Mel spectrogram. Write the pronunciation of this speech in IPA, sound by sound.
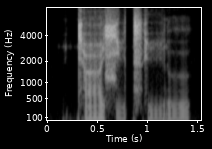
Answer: cʰ a ɕ i t͡sʼ i ɾ ɯ

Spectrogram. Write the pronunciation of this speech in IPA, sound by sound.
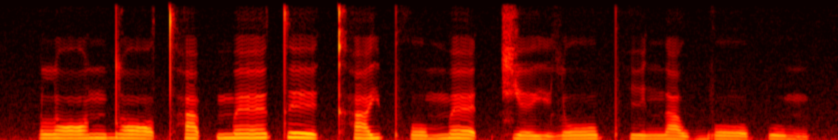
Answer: l ɔː˩˧ n d ɔː˧˩ t̪ʰ a˧ p̚ m ɛː˧˥ t̪ eː˥˨ kʰ a˧˥ j pʰ o˩ m ɛː˥˨ t̚ t͡ɕ eː˧˩ j l oː˧˥ pʰ i˧ n a˧˩ w b oː˧˩ p u˧˩ m

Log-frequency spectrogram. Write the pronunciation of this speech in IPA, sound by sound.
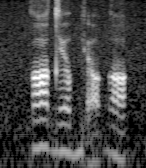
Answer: k ɔ d ʏ o̯ bʲ ɔ̰ ɡ ɔ

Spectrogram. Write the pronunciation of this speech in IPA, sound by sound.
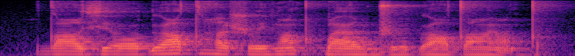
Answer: dˤ əː w xʲ ɔː ɗ oː tˤ ɦ ə˞ ʂ u e̯ v ũ tˤ ɡ͡b aː w ɖ͡ʐ u o̯ ɗ ɔː tˤ w ɛ̃ tˤ

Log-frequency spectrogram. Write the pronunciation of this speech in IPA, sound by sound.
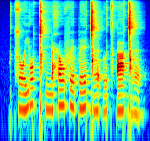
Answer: t͡s o j o ǀʰ i ħ o f e p e ɡ͡ǀ ɛ ʔ ɯ t͡sʼ a ɡ͡ǀ ɛ

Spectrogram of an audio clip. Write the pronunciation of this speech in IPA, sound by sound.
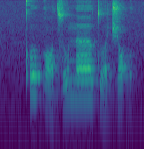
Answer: kʼ o˥ ɡ ɔ˩ d͡z u˥ n ɜː˥ tʷ ʌ˩ d͡ʒ ɔ˥ ɡ

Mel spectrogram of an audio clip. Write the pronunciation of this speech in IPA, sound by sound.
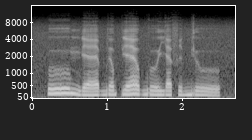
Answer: uː mʲ ɛː b ɪ o̯ pʲ ɛː o̯ b uː j ɛ f i bʲ uː

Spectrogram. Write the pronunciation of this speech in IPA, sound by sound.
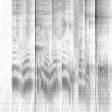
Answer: lʲ o̤˦˨ β ẽ˦ ǃ ḭ˦ lʲ õ˨ d ẽ˦ θ i˦ ʎ ḭ˨ f ɐ˨ d o̰˨ ǀ ḛ˨

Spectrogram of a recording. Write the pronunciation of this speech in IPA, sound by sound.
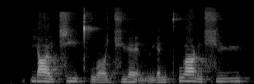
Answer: p j ɑ˥˧ ʊ̯ t͡ɕ i˥˩ t̪ʰ w ɔ˧˥ t͡ɕ ɥ ɛ̰˨˩ n l j ɛ˦ n pʰ w ɑ˥˩ ŋ ɕ y˥

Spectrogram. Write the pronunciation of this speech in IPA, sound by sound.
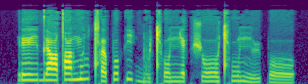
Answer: ɾ eː˦ i̯ d̪ ɛː˦ tˤ u˦ n̪ u˦ ʎ cʰ ɐ˨˦ p o˦ k i˦˨ ɡ͡b u˨ cʰ o˦ ɲ ɛ˦ k ʃ oː˦ cʰ u˦ ɲ ʉ˨˦ p oː˨

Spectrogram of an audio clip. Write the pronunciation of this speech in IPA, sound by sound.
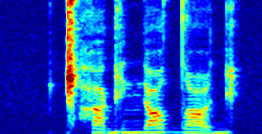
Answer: ǁʰ a ɡ i nʲ a dˤ i ɡ

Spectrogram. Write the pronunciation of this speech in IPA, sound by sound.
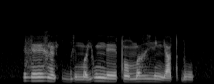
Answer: z eː˦ ɣ ɛ̃˧ k ɡ͡b i˨ m ə˨ j u˦ ŋ eː˧ t ɔ̃˧ m ə˦ ɣ iː˧ ɲ aː˨ t ɓ u˧

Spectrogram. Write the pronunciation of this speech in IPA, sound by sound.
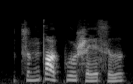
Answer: t͡s ʊ˧˥ ŋ t̪ ɑ˥˩ ʊ̯ k u˥ ʂ e˧˥ ɪ̯ s ɹ̩˧˥

